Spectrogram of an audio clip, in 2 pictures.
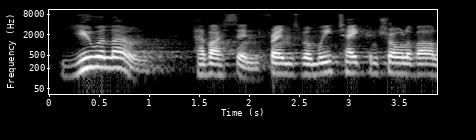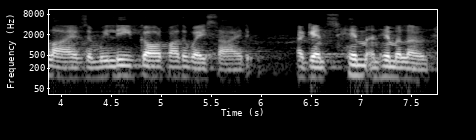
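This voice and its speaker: A man leading a church service as pastor, praying softly and slowly with long pauses, then reading scripture aloud with rising emphasis. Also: mid-range voice. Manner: slow, soft prayer with long pauses. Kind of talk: prayerful sermon. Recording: long hall reverb.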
